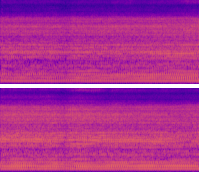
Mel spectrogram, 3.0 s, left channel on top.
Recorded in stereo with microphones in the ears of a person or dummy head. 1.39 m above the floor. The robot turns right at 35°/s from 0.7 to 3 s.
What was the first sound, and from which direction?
An engine running, 55° right.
